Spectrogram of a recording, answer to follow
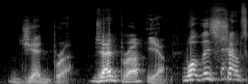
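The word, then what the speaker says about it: Jedburgh: former copper he's 56 from jedinborough in scotland and he's going around collecting bricks it's pronounced jedbra zebra yeah well this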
